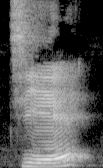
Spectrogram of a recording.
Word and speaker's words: 节: And the last word with one character is 节, 节, second tone.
